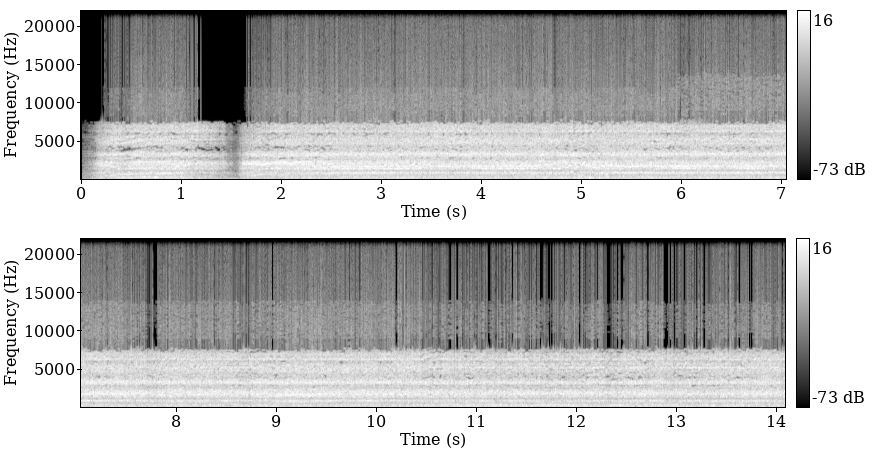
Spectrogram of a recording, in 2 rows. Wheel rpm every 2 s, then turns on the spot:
100, 200, 210, 220, 230, 230, 190.
none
